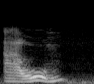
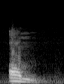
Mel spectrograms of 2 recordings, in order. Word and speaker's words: Om: Hay la pronunciación Aum, A-U-M, y la pronunciación Om.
